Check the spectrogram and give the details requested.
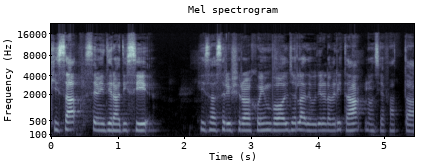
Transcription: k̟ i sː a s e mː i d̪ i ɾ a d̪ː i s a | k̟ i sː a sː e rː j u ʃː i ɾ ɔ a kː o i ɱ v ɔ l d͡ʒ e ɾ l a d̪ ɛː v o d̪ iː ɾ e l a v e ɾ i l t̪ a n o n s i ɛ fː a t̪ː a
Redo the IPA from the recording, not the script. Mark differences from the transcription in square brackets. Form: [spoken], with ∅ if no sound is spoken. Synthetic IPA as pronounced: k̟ i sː a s e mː i d̪ i ɾ a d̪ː i s [i] | k̟ i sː a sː e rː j u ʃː i ɾ ɔ a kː o i ɱ v ɔ l d͡ʒ e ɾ l a d̪ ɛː v o d̪ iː ɾ e l a v e ɾ i [∅] t̪ a n o n s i ɛ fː a t̪ː a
